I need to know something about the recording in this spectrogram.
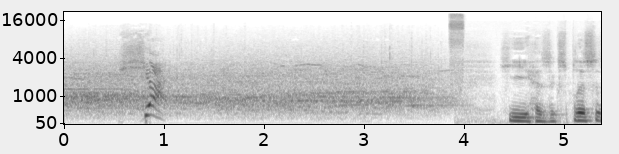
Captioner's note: audience applauding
